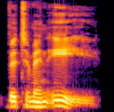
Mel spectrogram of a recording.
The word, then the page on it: vitamin e: British English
